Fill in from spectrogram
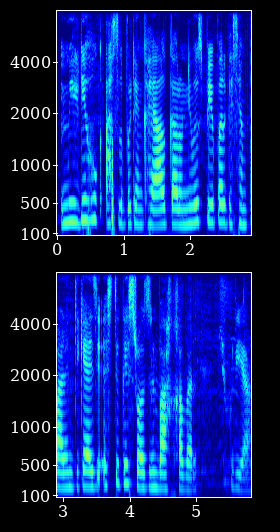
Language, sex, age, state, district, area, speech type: Kashmiri, female, 18-30, Jammu and Kashmir, Anantnag, rural, spontaneous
